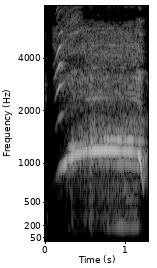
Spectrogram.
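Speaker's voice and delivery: extremely high, loud screech; long piercing tantrum screech. A narrator's reading. Turtle answers Hippo, screeching. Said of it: "screeched Turtle".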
